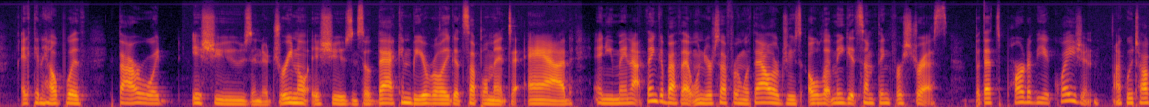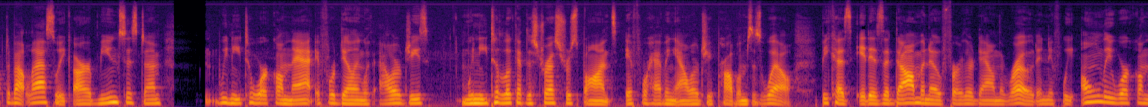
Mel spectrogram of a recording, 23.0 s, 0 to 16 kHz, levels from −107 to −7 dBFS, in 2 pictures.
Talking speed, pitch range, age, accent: 250 wpm, 130-155 Hz, 40-59, American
